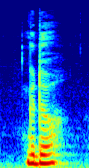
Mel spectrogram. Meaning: who
- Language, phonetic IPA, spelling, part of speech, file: Czech, [ˈɡdo], kdo, pronoun, Cs-kdo.ogg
